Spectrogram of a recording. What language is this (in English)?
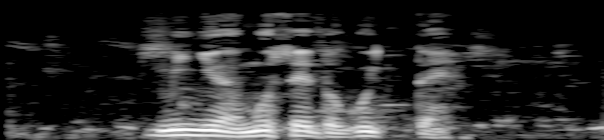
Nüpode Huitoto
